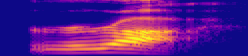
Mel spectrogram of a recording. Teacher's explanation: for the retroflex, you want your tongue to move up, but you don't want to touch the bump at the roof of your mouth, okay? So, like I said before, do not touch the top of your mouth when you make an R sound.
